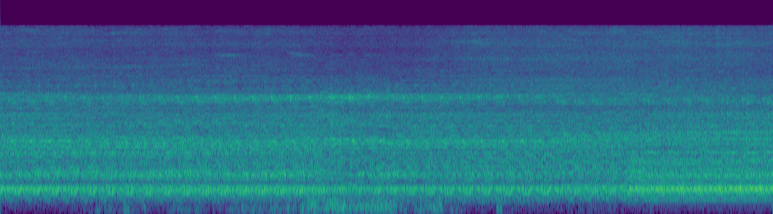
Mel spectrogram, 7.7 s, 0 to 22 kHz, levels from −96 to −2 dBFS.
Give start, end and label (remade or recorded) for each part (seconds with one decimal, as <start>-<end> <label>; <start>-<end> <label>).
0.0-3.2 recorded; 3.2-3.9 remade; 3.9-7.7 recorded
